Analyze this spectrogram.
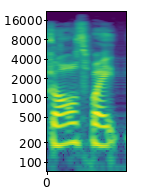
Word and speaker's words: Goldthwaite: is Goldthwaite, Texas, and it's spelled a little different than it sounds, but it's Goldthwaite, Texas, and it's Southside Tavern.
